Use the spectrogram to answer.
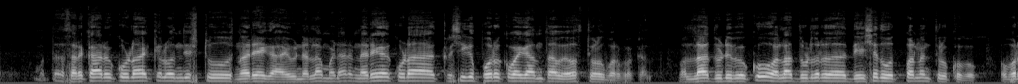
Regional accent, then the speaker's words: Rolle, Karnataka, India; now in Basavana Bagewadi, India; ನಾವು ಮೂಲತಃ ಬಾಲ್ಕೋಡ್ರ ಜಿಲ್ಲಾ ಬೀಳಿಗೆ ತಾಲೂಕು ರೊಳ್ಳೆ ಗ್ರಾಮದವರು.

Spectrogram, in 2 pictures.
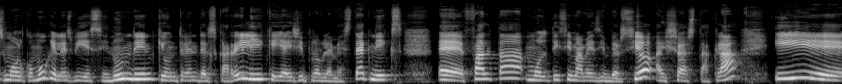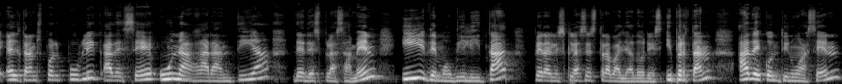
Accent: Lleida, Catalonia, Spain; La gent que venim de Lleida no tenim una alternativa mitjançant el tren convencional

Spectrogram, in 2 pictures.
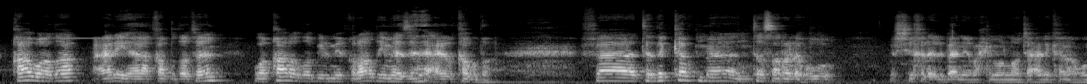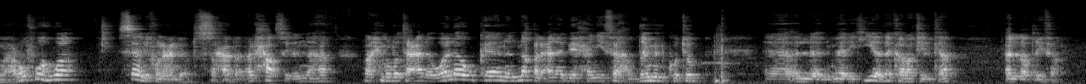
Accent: Morocco; وهو المعروف عندنا بالخز، يعني في دارجتنا المغربية نقول الخز لهذا الطحلب وما على شاكلته.

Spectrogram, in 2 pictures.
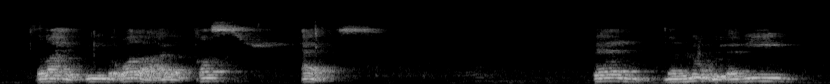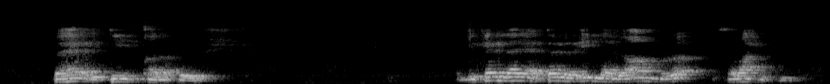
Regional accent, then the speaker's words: Egypt; بتهمنا، لأن إحنا مصريين.

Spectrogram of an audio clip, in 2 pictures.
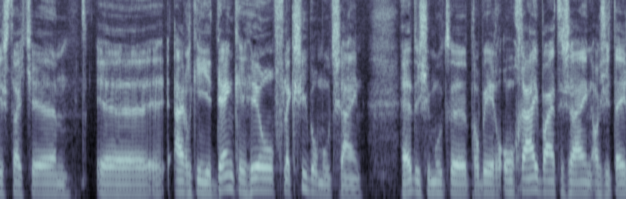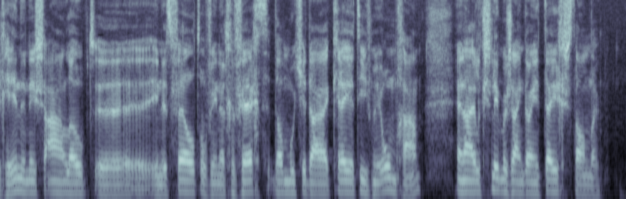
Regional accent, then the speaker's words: Netherlands; En daar zijn we eigenlijk als Nederlanders ook heel erg goed in.

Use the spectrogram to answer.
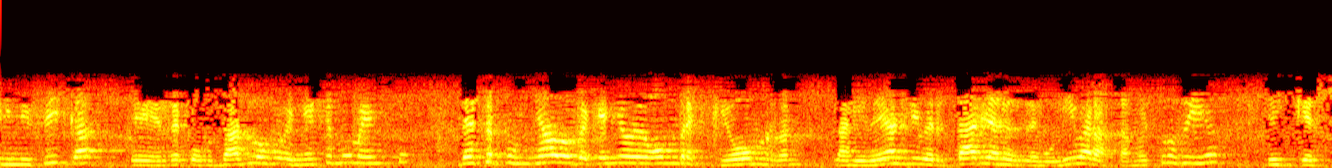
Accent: Cuba; Y como cualquier cubano más, significa lo mismo que creo que para la mayoría.

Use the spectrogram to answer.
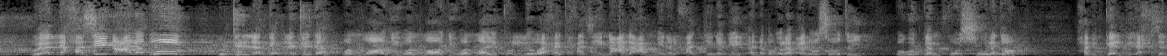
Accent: Sharqia Governorate, Egypt; علمونا كده عندنا في الشرقية

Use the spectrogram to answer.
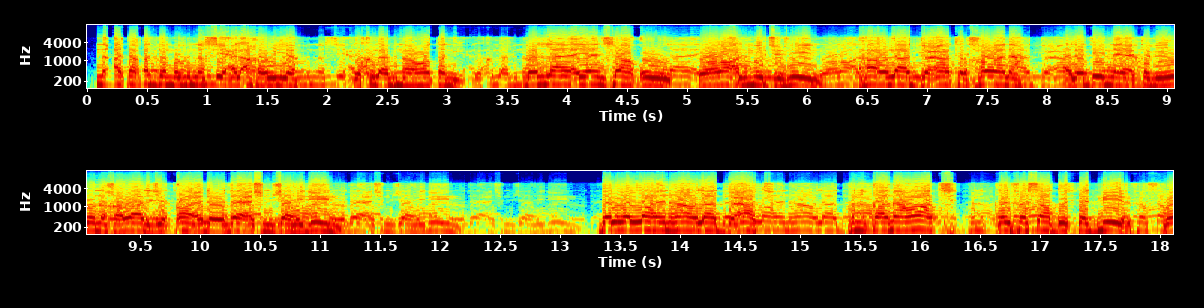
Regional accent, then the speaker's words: Saudi Arabia; انا سعودي عاقل، عندي كيان ووطن

